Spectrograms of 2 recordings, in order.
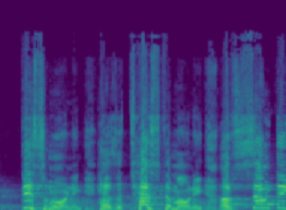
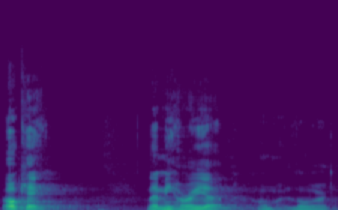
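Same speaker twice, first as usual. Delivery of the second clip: normal talking voice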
